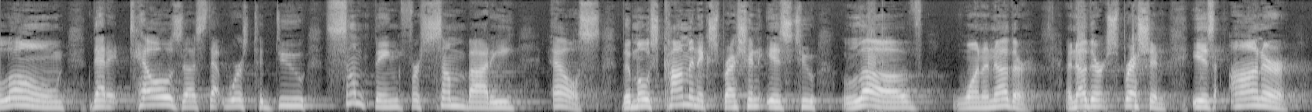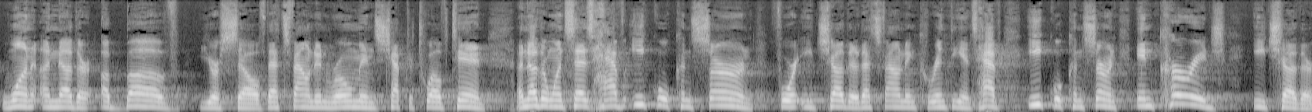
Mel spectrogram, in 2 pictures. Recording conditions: large echoing room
